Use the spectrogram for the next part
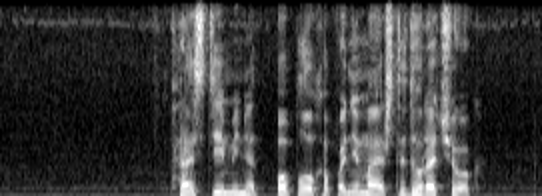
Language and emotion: Russian, neutral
